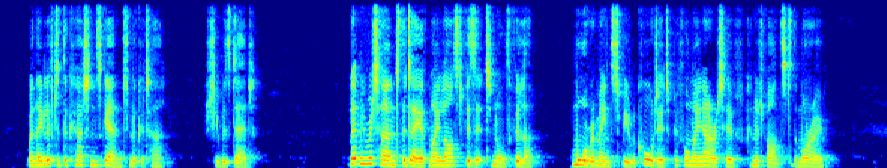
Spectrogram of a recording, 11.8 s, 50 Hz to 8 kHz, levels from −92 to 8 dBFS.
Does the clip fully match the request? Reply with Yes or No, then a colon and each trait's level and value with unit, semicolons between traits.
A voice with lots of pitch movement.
No: average, 3.3 semitones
